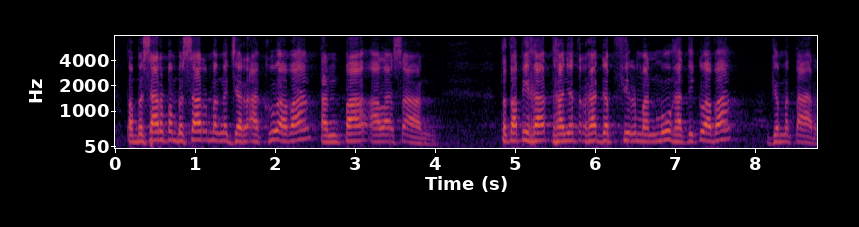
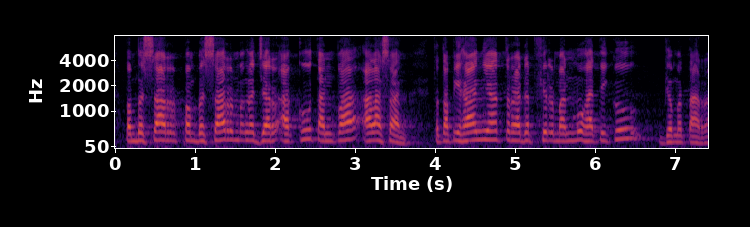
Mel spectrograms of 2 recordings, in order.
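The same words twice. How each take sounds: The two takes are said the same way.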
